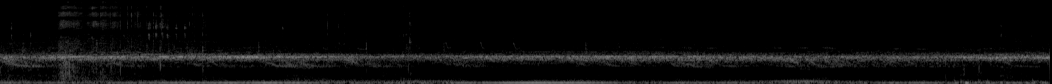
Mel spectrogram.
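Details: Likely over 10,000 cicadas, near and far, in May 2021 at Stephens City, Virginia, emerging for the first time in 17 years, merge into one steady, droning, high-pitched hum.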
